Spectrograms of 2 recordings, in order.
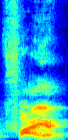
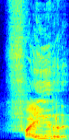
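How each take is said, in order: First: ఫైర్ as two-part FAA-yer; anchor-style English ఫైర్, fa-yer; English nuance. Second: ఫైర్ as one syllable, fair-like glide; isolated ఫైర్ without a second syllable; standalone fire. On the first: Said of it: "విడిగా పలకటం వేరు". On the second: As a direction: say ఫైర్ compactly on its own. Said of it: "ఫైర్ అని విడిగా పలకటం వేరు". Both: Shown as a demonstration.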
